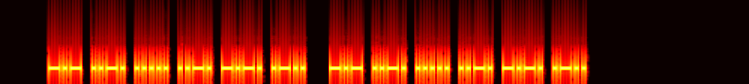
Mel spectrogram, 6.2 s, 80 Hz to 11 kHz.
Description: Morse code, heard as a keyed tone, about 40 wpm, 700 Hz. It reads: KF5FCL KF5FCL
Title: USA Call Signs Repeated 2x 40wpm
